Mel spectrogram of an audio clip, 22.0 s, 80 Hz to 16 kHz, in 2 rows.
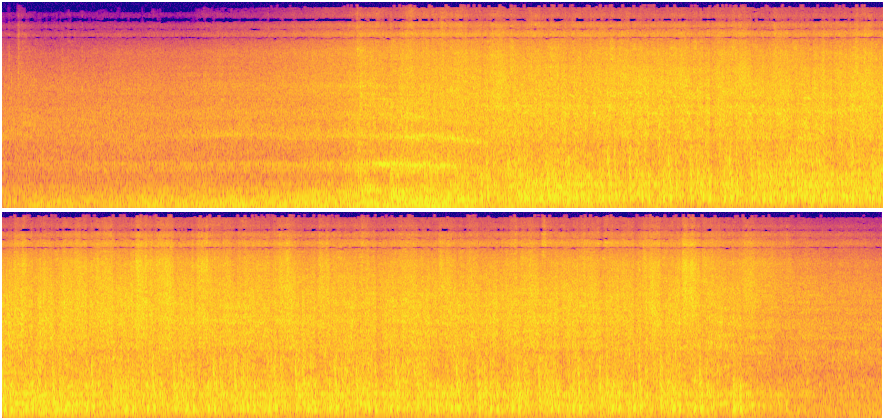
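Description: Express passenger train led by a GEU-40 diesel-electric locomotive passing at about 108 km/h. The rush builds as it approaches and the locomotive goes by about four to six seconds in. Then comes the steady loud rush and clickety-clack of the coaches over the rail joints, which drops off about twenty seconds in.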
